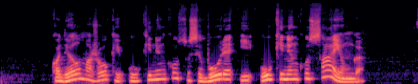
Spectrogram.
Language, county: Lithuanian, Kaunas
